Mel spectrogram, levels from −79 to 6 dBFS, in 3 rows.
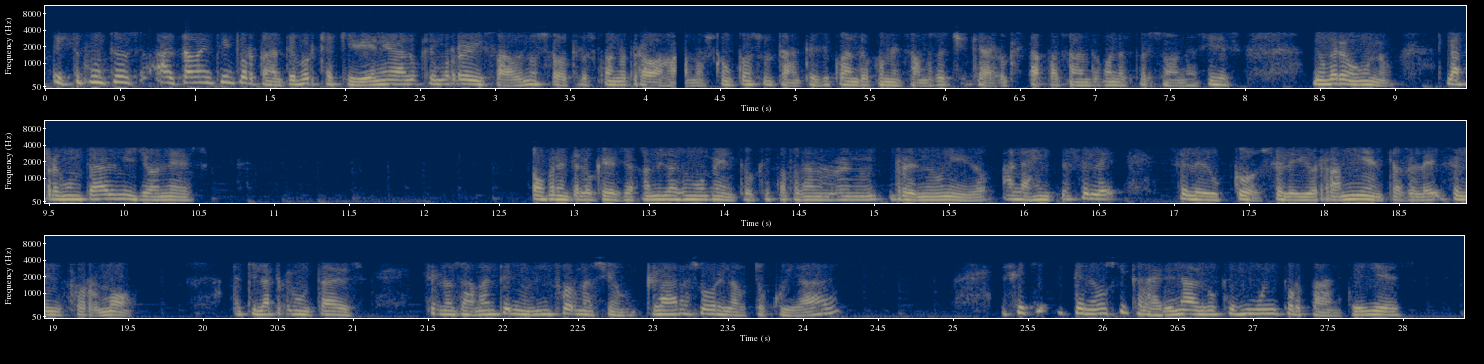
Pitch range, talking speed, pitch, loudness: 130-165 Hz, 210 wpm, 145 Hz, -26 LUFS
